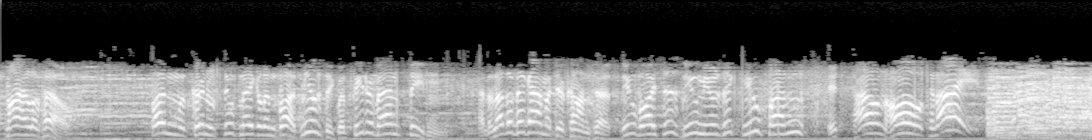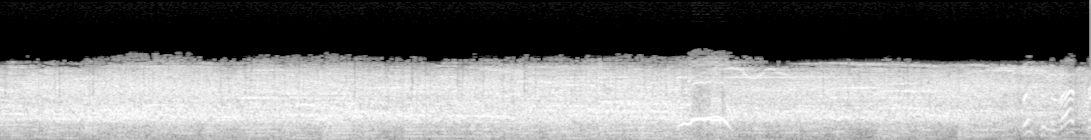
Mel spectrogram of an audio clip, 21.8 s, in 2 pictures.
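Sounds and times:
crowd cheering at a parade: 0.0 - 3.3, 9.9 - 21.8
speech: 0.0 - 10.6
rising whistle: 17.1 - 21.8.

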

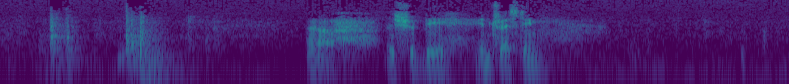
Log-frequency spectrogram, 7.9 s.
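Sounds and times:
bathroom door being closed: 0.5 - 1.9
speech: 3.9 - 5.6.

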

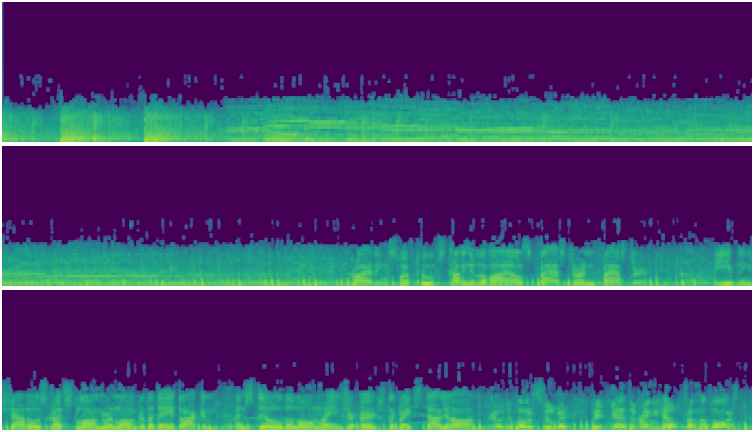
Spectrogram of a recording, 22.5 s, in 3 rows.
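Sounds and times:
gunshots: 0.0 - 2.6
sustained tonal music: 2.2 - 11.6
speech: 11.2 - 22.4.

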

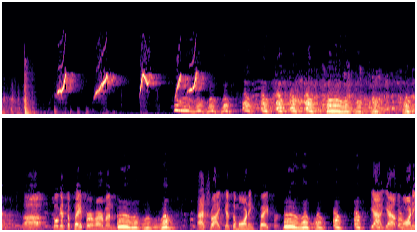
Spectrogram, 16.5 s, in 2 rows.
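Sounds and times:
person whistling out the window: 1.0 - 4.1
speech: 4.2 - 5.1, 9.4 - 11.6, 12.2 - 14.7, 15.6 - 16.5
laughter: 4.7 - 9.8, 10.6 - 12.6.

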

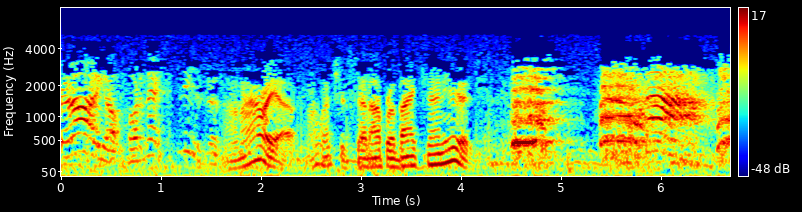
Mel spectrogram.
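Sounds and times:
speech: 0.4 - 5.2
elephant trumpeting: 4.5 - 6.6.

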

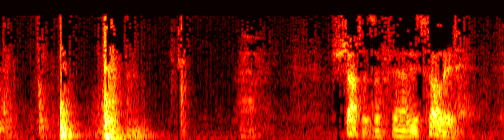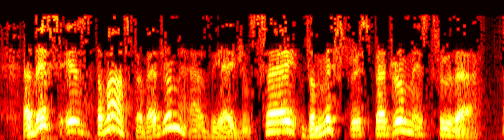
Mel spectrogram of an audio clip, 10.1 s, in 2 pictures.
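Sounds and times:
wooden door pushed shut: 0.4 - 1.5
speech: 3.4 - 10.0.

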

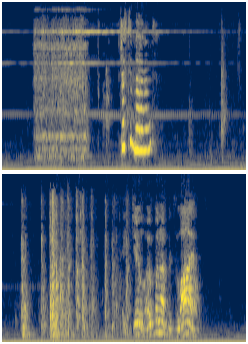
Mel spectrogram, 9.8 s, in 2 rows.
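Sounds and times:
doorbell ringing: 0.0 - 5.6
speech: 2.4 - 3.2, 7.5 - 8.9.

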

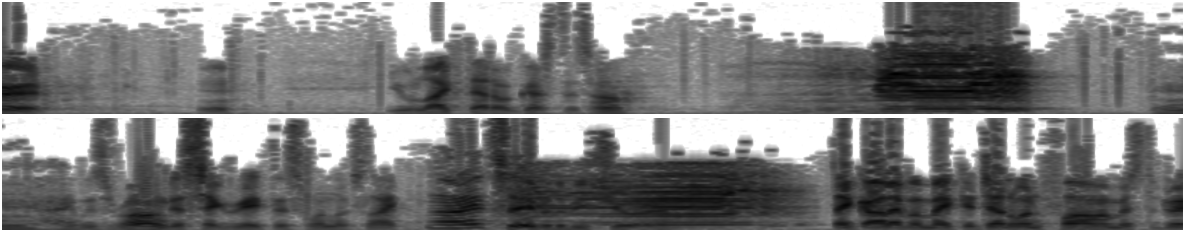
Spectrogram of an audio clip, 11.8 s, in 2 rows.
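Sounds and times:
speech: 0.0 - 0.3, 1.0 - 1.3, 1.9 - 3.3, 5.8 - 11.8
farm herd calf mooing: 3.6 - 5.3, 8.1 - 10.0.

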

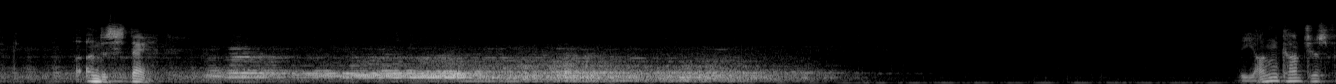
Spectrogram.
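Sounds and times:
freight train rumbling: 0.0 - 8.4
speech: 0.9 - 1.6, 12.8 - 13.3
freight train horn blaring: 1.7 - 8.4.

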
